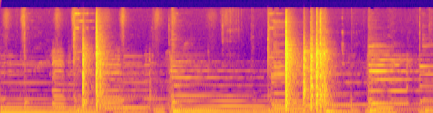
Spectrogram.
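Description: Background music with steady held notes, with a few light clinks about one second and about three seconds in.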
